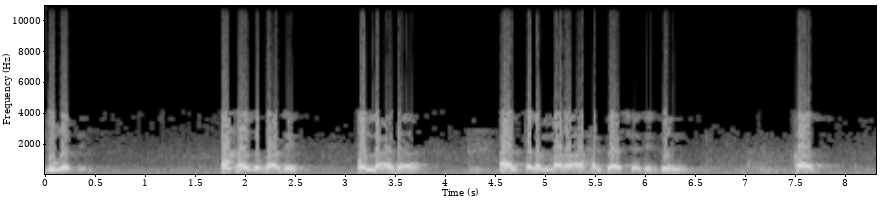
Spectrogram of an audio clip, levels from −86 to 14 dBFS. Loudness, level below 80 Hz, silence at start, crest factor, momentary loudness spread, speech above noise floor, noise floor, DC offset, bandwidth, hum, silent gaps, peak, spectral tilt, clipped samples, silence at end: -9 LUFS; -40 dBFS; 0 s; 10 dB; 21 LU; 25 dB; -32 dBFS; 4%; 11 kHz; none; none; 0 dBFS; -5.5 dB/octave; 2%; 0 s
